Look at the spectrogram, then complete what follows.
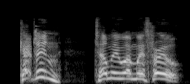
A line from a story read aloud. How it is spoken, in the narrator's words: Cruxa shouted over his shoulder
